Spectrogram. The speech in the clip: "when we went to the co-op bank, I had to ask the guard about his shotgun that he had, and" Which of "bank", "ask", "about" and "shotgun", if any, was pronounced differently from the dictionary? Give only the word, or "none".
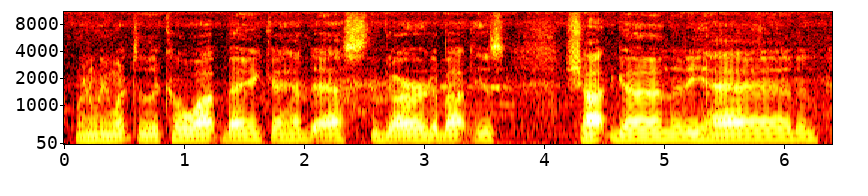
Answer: none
